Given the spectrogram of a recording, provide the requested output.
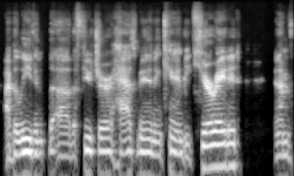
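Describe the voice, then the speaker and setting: A man with an American accent and an ordinary speaking voice, fairly low in pitch, at a moderate pace. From upstate New York. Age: 50s. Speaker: keynote speaker, educator. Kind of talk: keynote talk.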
